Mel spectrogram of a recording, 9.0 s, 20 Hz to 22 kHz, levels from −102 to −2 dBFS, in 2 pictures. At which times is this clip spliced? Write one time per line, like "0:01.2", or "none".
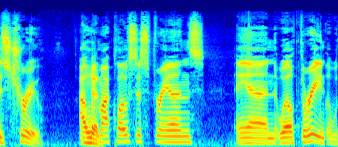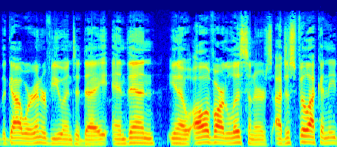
0:01.2
0:04.3
0:06.7

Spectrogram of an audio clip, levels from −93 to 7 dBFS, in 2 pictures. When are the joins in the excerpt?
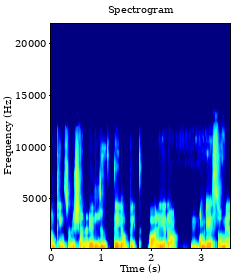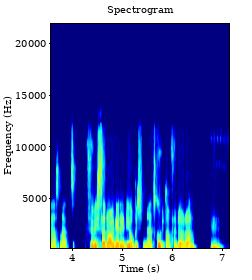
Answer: none

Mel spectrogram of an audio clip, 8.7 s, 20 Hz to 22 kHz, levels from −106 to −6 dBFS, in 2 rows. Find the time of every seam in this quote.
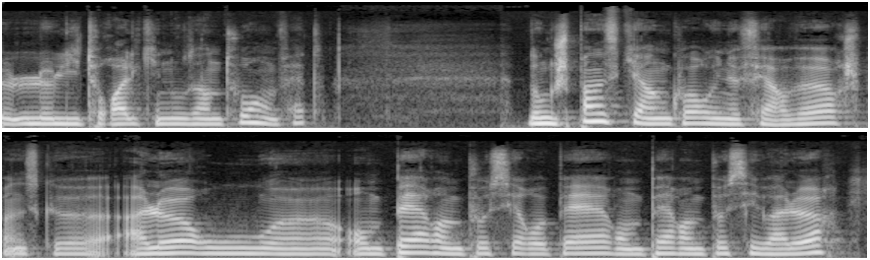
none

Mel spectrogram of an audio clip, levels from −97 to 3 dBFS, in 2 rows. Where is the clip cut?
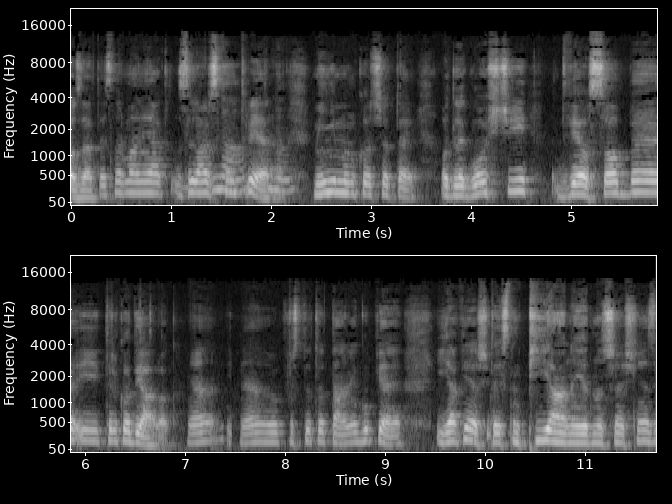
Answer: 0:07.4
0:10.0

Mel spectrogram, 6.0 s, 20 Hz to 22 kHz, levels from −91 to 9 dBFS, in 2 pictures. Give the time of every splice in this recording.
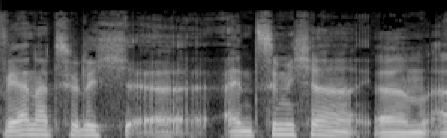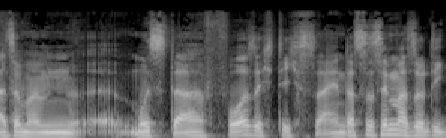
0:02.5

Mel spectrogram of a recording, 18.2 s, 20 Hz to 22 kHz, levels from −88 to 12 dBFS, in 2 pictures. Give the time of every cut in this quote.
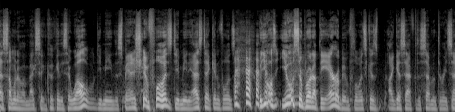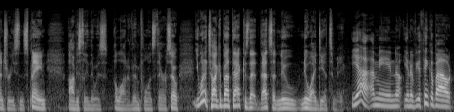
0:12.9
0:16.1

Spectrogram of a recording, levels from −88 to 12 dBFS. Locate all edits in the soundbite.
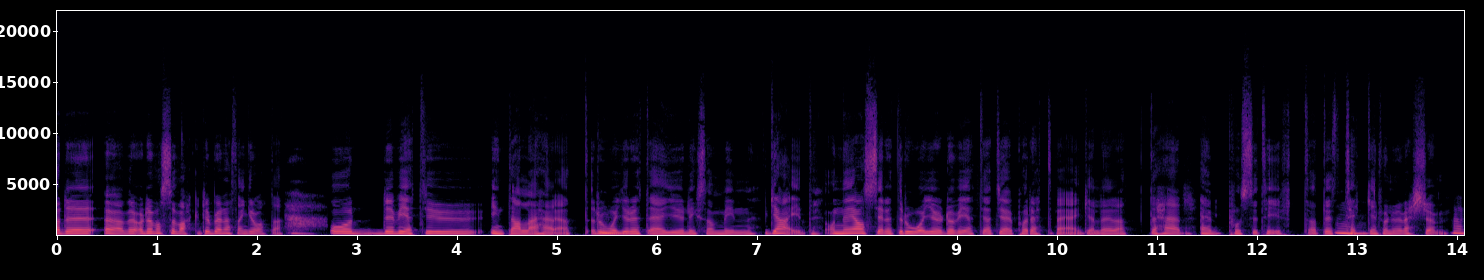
0:05.0

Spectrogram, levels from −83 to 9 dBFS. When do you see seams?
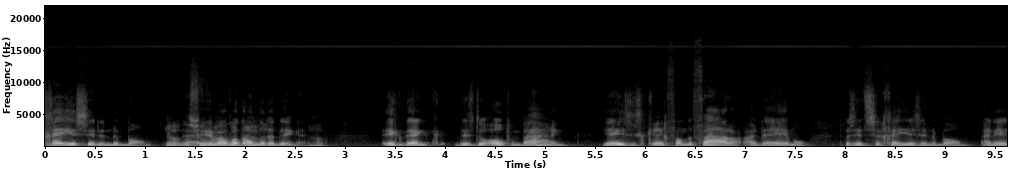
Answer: none

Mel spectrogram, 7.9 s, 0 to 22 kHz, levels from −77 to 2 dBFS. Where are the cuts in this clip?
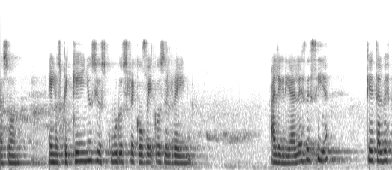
0:05.2

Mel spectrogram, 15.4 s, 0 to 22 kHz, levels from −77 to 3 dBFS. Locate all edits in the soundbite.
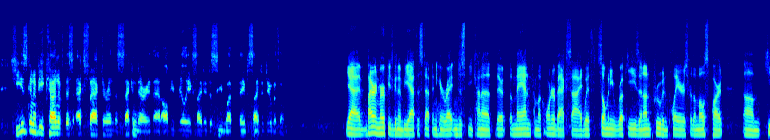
0:10.6
0:11.6

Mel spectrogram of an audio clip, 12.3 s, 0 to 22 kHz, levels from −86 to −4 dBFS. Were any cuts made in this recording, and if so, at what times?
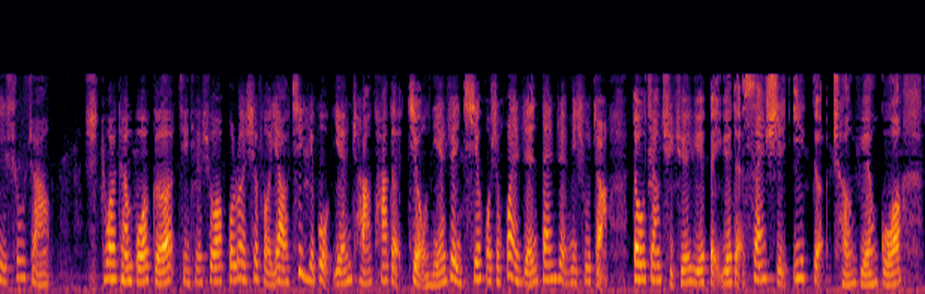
none

